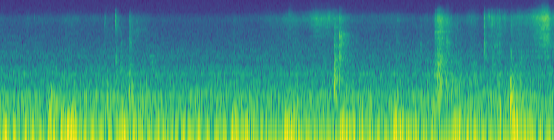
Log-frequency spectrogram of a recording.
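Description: Faint room noise with a few soft clicks and several short, hissy rustles in the second half, like light handling of things on a desk.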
